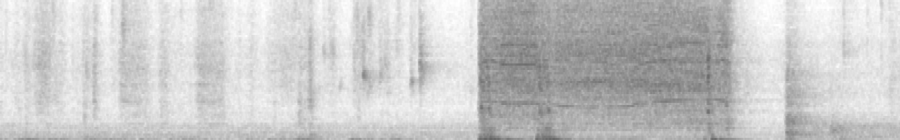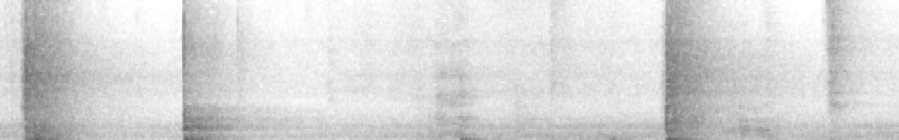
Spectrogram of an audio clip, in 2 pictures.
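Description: Cordless drill-driver running with a wavering whine for about a second, backing a screw out of the vanity cabinet, followed by three sharp knocks as the cabinet is worked loose.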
